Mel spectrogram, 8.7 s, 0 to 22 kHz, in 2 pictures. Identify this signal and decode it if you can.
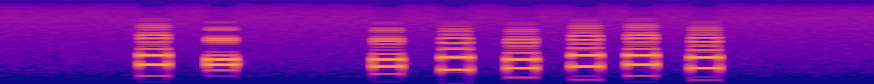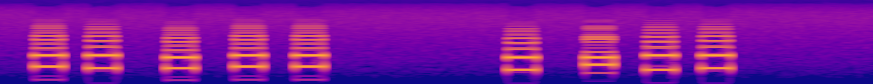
DTMF, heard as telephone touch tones, dialled by hand, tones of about 150 ms. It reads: #* 7249#5 96599 2036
